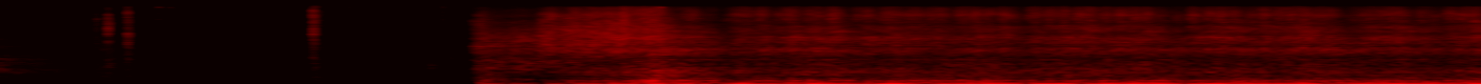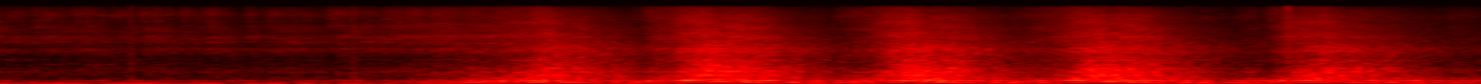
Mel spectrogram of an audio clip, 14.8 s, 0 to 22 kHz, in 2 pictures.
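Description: A 1970 Pontiac GTO's 455 cubic inch V8 firing up on a cold start, catching suddenly about two seconds in after a few faint clicks, then idling steadily. From about ten seconds in it is revved in several short blips before settling back to idle.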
